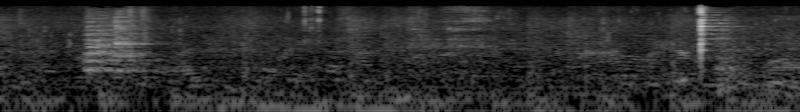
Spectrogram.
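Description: Eating at the table: a fork and spoon stirring and scraping through noodles in large glass bowls, with a short slurp-like rush about half a second in. A single sharp clink of a utensil against a glass bowl comes near the end.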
